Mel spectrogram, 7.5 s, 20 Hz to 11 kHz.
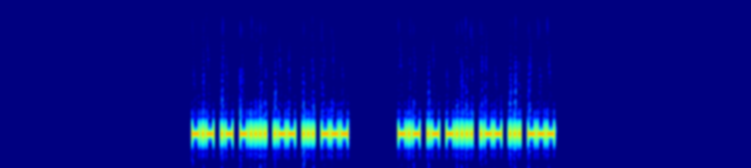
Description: Morse code, heard as a keyed tone, about 51 wpm, 700 Hz. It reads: KA6WSO KA6WSO
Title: USA Call Signs - 6 Characters - Repeated 2x - 50wpm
